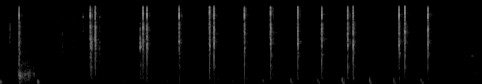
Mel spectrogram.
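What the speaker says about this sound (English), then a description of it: "that was him clearing the chambers." A gun's chambers are cleared in a series of sharp metallic clicks, roughly a dozen crisp snaps in an uneven rhythm, close and alone against silence.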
